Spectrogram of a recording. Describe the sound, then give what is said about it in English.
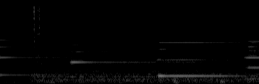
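A clock ticking on its own, with one sharp click followed by soft, steady ringing tones that start up again at roughly one-second intervals. The sound is faint throughout and no one speaks. “Sorry about my noisy clock.”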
